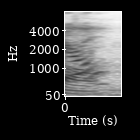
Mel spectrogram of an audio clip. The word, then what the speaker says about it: Kerol: Carol? Carol. It's spelled Kerol.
